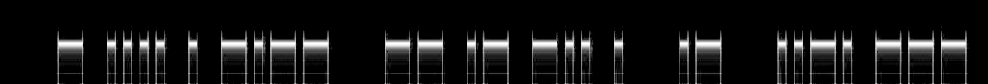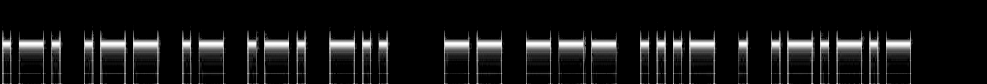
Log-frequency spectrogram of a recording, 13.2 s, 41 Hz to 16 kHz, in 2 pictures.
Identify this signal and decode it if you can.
Morse code, heard as a keyed tone, about 22 wpm, 700 Hz. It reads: THEY MADE A FORWARD MOVE.
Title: Sentences from Top 1300 Words 22wpm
